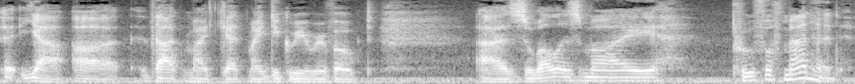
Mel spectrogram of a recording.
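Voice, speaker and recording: A man's voice: on the low side, slow pace, slight background noise. A man playing a tiny, cocky, bumbling scientist in a comedic audio roleplay, smug and flirtatious with a flustered stammer. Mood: sheepish, boastful.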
